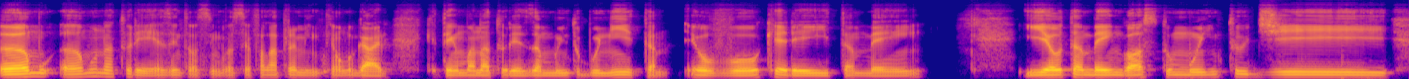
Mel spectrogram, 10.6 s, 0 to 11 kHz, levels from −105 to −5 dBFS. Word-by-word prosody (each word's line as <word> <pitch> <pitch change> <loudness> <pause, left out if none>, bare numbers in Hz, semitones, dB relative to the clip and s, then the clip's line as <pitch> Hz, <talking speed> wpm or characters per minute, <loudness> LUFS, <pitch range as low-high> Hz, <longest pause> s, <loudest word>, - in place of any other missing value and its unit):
Amo 120 +5 +7
amo 125 +6 0
natureza, 95 -8 -4
então, 95 - -7
assim, - - -10
você - - -8
falar 100 0 -4
pra - - -4
mim 95 -1 -7
que - - -16
tem - - -3
lugar - - +1 0.3
que - - -15
tem 95 - +1
uma 90 0 -1
natureza 90 0 -1
muito 90 0 -5
bonita, 95 +3 -2 0.2
eu 95 -1 +2
vou 90 +2 +1
querer 90 -1 +3
ir 90 0 0
também. 85 -2 -4 0.8
E 95 +1 +3
eu 100 0 +9
também 100 0 +4
gosto 100 +1 +1
muito 100 +3 -4
de, 105 -2 0
95 Hz, 165 wpm, -25 LUFS, 90-105 Hz, 0.8 s, eu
